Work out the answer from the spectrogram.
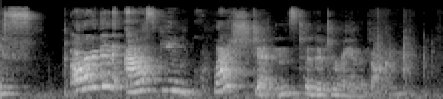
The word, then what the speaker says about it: Pteranodon: Yeah, that's a really good way to look at how to spell it. They asked the P-T-R-A-N-O-D-O-N. Pteranodon.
